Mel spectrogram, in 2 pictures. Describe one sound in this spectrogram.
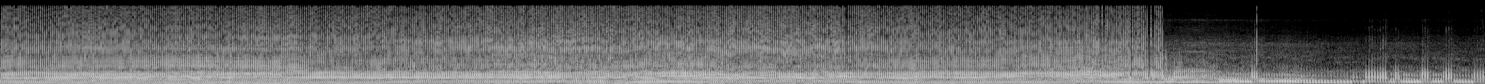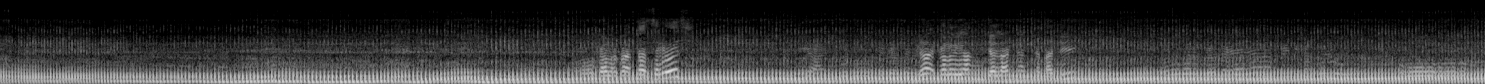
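A small motorcycle engine labours while climbing a hill.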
